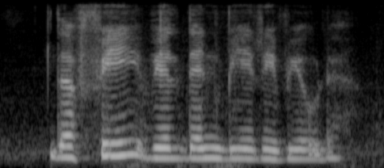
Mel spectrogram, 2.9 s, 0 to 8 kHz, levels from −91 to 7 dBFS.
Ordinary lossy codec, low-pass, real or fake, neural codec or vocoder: AAC, 48 kbps; 7.2 kHz; fake; vocoder, 44.1 kHz, 128 mel bands, Pupu-Vocoder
